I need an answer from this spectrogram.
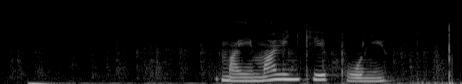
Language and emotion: Russian, neutral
